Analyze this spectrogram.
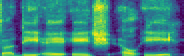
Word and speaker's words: Dahle: Yeah, Brian Dahle, I think it's how to pronounce his name. It's Dahle.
